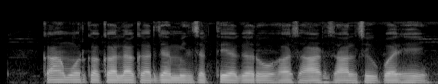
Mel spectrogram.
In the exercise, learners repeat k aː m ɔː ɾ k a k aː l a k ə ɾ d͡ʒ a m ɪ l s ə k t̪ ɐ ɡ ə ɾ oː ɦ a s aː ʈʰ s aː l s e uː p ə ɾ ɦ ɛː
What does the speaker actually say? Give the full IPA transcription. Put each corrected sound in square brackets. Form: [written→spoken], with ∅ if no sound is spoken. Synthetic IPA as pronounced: k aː m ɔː ɾ k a k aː l a k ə ɾ d͡ʒ a m ɪ l s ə k t̪ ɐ ɡ ə ɾ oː ɦ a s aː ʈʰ s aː l s e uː p ə ɾ ɦ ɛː

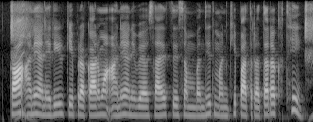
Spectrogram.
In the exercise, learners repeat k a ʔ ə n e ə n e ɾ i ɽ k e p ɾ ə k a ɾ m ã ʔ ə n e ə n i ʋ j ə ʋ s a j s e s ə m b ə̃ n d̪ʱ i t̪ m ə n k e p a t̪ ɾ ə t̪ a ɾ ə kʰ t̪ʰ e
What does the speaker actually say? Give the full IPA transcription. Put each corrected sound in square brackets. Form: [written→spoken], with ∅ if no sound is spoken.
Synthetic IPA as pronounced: k a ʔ ə n e ə n e ɾ i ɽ k e p ɾ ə k a ɾ m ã ʔ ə n e ə n [i→e] ʋ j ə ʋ s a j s e s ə m b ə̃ n d̪ʱ i t̪ m ə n [k→kʰ] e p a t̪ ɾ ə t̪ a ɾ ə kʰ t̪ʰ e

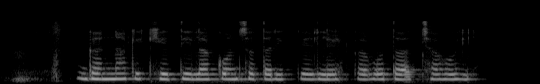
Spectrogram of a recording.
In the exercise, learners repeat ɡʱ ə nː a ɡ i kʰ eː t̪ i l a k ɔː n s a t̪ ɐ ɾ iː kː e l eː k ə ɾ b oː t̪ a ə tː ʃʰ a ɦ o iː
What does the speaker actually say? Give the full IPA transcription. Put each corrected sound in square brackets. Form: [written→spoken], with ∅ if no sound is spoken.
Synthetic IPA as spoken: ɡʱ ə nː a [ɡ→k] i kʰ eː t̪ i l a k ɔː n s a t̪ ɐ ɾ iː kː e l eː k ə ɾ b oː t̪ a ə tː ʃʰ a ɦ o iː

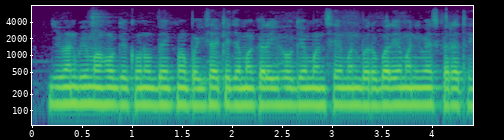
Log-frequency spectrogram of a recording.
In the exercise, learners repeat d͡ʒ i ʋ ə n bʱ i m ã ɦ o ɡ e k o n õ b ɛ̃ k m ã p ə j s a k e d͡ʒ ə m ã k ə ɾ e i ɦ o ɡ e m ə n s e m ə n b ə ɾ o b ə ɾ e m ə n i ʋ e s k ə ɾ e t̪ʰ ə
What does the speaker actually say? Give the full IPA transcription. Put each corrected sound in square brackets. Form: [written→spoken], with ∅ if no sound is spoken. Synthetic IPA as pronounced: d͡ʒ i ʋ ə n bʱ i m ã ɦ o ɡ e k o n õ b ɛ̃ k m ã p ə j s a k e d͡ʒ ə m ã k ə ɾ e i ɦ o ɡ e m ə n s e m ə n b ə ɾ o b ə ɾ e m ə n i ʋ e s k ə ɾ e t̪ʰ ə

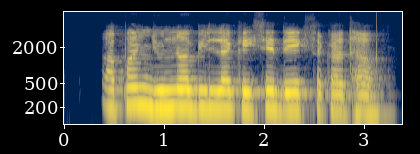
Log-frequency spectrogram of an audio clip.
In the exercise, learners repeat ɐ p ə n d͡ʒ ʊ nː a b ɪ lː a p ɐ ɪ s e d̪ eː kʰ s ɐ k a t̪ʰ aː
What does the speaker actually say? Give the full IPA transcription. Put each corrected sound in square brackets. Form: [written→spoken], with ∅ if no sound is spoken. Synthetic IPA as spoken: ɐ p ə n d͡ʒ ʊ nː a b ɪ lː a [p→k] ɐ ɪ s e d̪ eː kʰ s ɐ k a t̪ʰ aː

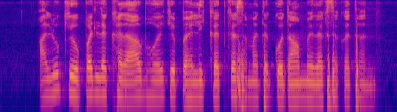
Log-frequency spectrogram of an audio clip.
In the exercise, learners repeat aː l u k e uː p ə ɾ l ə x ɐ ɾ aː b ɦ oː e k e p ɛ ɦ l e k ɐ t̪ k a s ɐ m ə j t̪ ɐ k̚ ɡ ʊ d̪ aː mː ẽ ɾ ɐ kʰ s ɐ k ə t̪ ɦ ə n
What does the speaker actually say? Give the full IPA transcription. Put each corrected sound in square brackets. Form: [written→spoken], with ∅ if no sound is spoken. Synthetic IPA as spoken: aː l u k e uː p ə ɾ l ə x ɐ ɾ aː b ɦ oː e k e p ɛ ɦ l [e→i] k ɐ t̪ k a s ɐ m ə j t̪ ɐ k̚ ɡ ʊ d̪ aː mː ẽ ɾ ɐ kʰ s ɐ k ə t̪ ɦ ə n

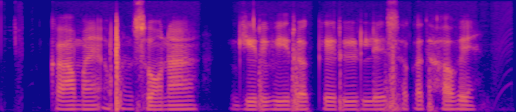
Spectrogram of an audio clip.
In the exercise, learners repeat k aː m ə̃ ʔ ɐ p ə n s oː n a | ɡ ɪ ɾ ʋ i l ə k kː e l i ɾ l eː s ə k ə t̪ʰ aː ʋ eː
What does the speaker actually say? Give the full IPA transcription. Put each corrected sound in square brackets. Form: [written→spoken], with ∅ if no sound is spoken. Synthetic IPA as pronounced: k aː m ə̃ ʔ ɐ p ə n s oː n a | ɡ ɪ ɾ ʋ i [l→ɾ] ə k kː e [l→ɾ] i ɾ l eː s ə k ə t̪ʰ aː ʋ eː

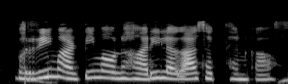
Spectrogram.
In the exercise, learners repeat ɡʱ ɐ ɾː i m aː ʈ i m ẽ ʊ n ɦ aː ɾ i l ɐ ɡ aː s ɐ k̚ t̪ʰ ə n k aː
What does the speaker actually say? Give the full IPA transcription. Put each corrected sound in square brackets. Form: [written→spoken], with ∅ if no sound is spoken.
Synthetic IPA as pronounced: [ɡʱ→bʱ] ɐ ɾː i m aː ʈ i m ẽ ʊ n ɦ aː ɾ i l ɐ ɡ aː s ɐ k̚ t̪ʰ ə n k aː

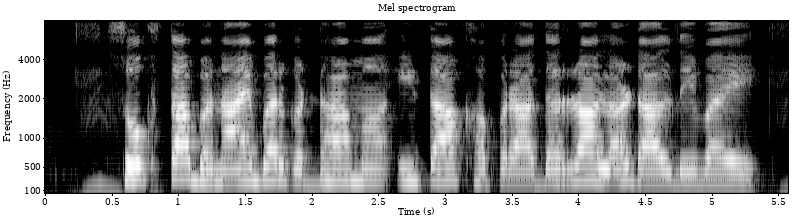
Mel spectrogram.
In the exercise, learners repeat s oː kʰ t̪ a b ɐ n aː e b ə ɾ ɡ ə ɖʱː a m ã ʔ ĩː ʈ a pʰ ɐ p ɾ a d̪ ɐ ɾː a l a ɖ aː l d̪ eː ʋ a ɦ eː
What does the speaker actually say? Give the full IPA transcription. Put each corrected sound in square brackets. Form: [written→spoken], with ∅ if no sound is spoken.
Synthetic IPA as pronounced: s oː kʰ t̪ a b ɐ n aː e b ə ɾ ɡ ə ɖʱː a m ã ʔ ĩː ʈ a [pʰ→kʰ] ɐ p ɾ a d̪ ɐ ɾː a l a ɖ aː l d̪ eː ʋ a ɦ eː

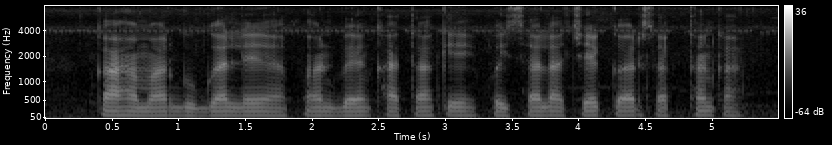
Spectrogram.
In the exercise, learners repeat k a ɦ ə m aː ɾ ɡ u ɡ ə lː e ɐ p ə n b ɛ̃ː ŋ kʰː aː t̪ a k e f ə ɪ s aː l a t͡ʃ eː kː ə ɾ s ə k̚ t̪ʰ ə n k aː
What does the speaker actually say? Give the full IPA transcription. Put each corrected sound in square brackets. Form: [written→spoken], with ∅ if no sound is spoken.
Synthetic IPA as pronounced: k a ɦ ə m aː ɾ ɡ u ɡ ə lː e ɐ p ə n b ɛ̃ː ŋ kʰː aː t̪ a k e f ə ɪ s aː l a t͡ʃ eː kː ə ɾ s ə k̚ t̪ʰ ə n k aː

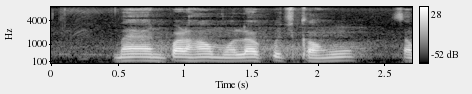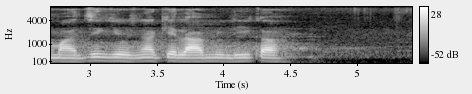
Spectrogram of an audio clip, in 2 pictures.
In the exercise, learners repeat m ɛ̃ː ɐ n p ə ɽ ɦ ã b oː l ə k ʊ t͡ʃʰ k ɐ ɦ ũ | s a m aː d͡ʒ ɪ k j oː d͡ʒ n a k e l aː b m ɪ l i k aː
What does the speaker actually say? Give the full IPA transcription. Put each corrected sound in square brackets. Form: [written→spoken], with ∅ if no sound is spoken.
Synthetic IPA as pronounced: m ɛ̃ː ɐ n p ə ɽ ɦ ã [b→m] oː l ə k ʊ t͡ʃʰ k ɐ ɦ ũ | s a m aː d͡ʒ ɪ k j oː d͡ʒ n a k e l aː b m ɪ l i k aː

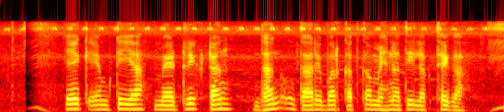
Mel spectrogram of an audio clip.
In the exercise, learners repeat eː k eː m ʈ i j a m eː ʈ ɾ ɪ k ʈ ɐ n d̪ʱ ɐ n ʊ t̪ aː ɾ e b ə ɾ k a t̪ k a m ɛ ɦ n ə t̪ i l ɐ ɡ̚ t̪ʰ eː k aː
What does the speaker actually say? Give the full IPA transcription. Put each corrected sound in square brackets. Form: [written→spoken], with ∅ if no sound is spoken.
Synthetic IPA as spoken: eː k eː m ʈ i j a m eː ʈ ɾ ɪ k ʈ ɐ n d̪ʱ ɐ n ʊ t̪ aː ɾ e b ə ɾ k [a→ə] t̪ k a m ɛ ɦ n ə t̪ i l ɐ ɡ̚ t̪ʰ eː [k→ɡ] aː

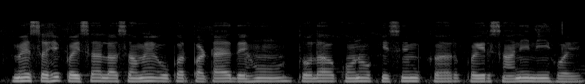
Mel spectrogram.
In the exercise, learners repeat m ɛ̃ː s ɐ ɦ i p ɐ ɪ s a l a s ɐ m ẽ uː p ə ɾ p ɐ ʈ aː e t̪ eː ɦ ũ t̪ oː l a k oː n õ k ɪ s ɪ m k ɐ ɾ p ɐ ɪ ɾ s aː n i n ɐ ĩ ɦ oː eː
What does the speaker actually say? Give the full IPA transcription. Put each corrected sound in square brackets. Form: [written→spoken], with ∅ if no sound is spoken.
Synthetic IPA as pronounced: m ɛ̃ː s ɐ ɦ i p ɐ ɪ s a l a s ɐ m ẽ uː p ə ɾ p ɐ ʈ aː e [t̪→d̪] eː ɦ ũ t̪ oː l a k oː n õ k ɪ s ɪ m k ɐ ɾ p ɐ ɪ ɾ s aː n i n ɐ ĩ ɦ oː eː

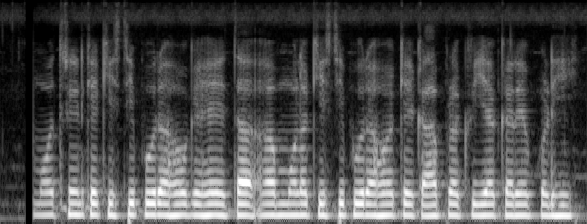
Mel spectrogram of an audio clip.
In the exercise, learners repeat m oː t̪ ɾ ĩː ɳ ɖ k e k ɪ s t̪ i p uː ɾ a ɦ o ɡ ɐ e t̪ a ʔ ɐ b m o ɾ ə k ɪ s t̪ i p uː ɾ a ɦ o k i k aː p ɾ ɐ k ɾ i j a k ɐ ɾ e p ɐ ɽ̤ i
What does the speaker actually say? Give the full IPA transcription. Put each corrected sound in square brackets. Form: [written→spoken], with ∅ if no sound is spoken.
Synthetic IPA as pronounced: m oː t̪ ɾ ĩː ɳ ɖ k e k ɪ s t̪ i p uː ɾ a ɦ o ɡ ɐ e t̪ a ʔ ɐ b m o [ɾ→l] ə k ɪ s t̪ i p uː ɾ a ɦ o k [i→e] k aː p ɾ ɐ k ɾ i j a k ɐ ɾ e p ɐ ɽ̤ i

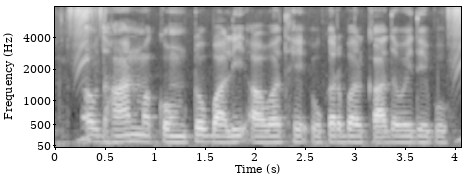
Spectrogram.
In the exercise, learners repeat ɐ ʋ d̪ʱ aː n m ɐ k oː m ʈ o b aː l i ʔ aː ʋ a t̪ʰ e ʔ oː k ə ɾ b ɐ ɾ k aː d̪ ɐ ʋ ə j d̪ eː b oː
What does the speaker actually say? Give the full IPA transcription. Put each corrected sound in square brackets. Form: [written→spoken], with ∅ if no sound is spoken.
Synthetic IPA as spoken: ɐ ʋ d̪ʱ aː n m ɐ k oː m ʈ o b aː l i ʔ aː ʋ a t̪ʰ e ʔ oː k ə ɾ b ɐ ɾ k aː d̪ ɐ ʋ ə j d̪ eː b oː

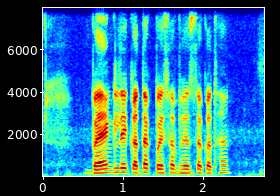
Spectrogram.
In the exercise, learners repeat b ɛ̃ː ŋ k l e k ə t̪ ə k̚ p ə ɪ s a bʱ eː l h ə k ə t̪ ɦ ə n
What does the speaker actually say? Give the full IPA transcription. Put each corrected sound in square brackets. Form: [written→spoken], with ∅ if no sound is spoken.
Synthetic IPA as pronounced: b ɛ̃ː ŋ k l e k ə t̪ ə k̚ p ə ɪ s a bʱ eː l [h→s] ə k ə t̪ ɦ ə n

